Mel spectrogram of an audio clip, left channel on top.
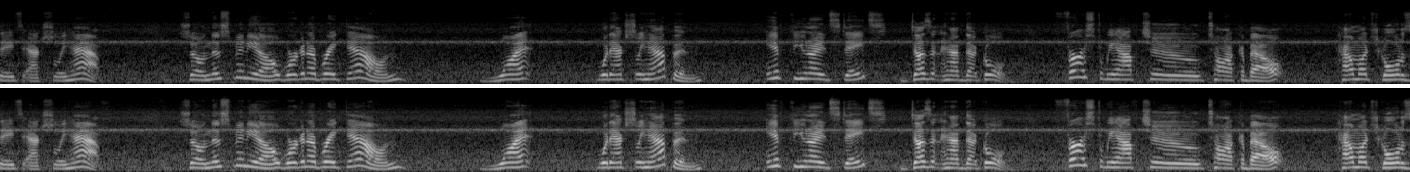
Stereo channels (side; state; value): left; quieter; 6.0 dB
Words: actually have. So in this video, we're going to break down what would actually happen if the United States doesn't have that gold. First, we have to talk about how much gold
